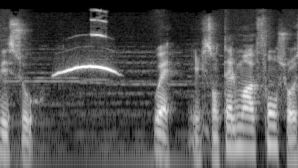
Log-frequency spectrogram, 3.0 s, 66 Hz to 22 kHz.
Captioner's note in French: R2 siffle tristement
